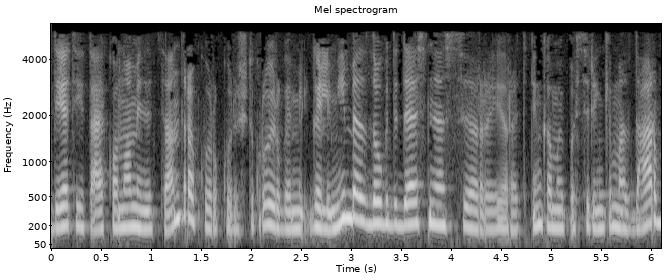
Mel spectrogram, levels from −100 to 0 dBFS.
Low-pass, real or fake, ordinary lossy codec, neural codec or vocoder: 5.4 kHz; real; MP3, 32 kbps; none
